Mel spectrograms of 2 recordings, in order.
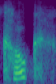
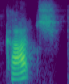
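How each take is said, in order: First: The name ends with a hard k sound. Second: The name ends with a ch sound. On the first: The speaker calls it right. "It's Coke" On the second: The speaker calls it wrong. "not Koch"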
